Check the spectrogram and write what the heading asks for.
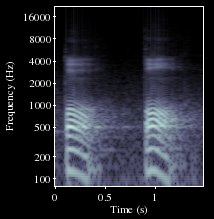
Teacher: To tidak bagian depan, kemudian to ini diantara huruf isti'la, jadi naiknya suara ke langit-langit.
